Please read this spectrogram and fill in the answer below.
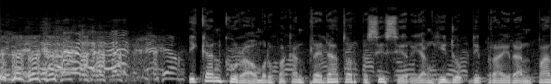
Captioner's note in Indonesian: tertawa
